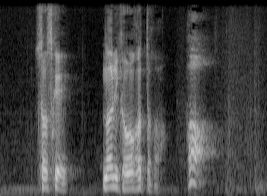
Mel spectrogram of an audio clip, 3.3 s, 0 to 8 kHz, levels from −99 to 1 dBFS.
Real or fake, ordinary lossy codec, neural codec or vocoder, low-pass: real; none; none; 7.2 kHz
